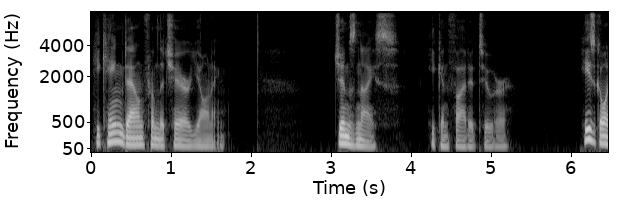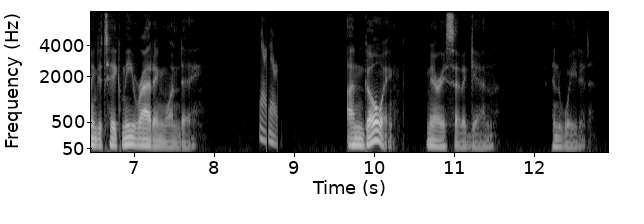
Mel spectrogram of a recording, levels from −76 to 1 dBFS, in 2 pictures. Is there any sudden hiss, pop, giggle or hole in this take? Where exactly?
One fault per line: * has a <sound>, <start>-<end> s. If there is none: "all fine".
* has a chirp, 8.6-8.9 s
